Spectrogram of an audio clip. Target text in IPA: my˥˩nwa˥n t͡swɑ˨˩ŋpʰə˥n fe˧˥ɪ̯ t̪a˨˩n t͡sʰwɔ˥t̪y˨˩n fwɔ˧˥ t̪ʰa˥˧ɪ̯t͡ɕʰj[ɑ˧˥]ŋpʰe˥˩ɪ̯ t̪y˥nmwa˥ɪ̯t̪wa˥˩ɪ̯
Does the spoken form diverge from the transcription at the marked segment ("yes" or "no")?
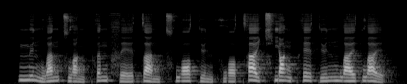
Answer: yes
